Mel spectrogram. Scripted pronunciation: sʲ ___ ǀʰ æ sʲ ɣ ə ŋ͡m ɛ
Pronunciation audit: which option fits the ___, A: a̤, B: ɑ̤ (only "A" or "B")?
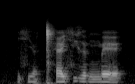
B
